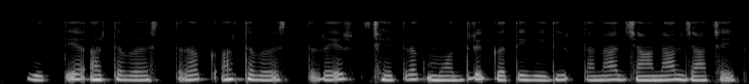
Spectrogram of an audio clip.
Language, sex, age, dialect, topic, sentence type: Magahi, female, 18-24, Northeastern/Surjapuri, banking, statement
